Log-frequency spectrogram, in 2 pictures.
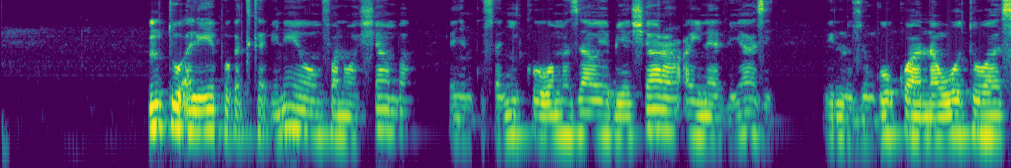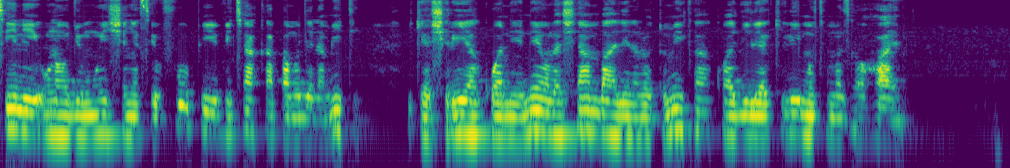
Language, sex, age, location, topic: Swahili, male, 25-35, Dar es Salaam, agriculture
